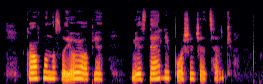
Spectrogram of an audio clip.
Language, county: Lithuanian, Marijampolė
